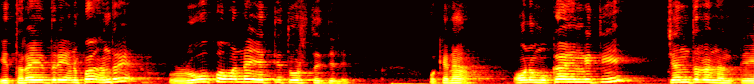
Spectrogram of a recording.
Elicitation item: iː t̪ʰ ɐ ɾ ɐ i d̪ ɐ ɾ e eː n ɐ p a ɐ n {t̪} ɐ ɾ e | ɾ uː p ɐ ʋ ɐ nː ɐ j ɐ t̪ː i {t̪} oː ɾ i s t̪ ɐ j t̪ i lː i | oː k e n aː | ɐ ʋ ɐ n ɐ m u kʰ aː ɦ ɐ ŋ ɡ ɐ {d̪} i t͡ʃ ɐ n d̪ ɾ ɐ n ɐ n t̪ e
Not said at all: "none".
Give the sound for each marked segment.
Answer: d̪, t̪, t̪

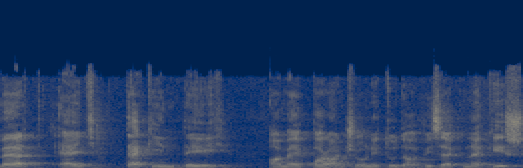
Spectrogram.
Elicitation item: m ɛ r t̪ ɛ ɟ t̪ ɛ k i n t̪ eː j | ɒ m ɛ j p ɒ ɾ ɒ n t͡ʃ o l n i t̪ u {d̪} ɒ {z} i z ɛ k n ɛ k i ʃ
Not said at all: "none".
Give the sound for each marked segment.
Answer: d̪, v

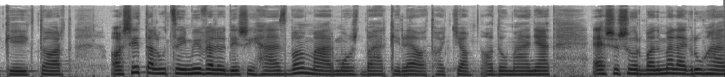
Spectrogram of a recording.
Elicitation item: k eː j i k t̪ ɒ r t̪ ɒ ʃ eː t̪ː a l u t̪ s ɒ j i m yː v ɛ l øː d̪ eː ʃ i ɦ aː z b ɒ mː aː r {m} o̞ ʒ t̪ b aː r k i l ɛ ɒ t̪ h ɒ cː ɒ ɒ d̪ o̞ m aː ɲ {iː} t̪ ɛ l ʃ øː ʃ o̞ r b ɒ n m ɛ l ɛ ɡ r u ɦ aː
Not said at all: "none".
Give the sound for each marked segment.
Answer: m, aː

